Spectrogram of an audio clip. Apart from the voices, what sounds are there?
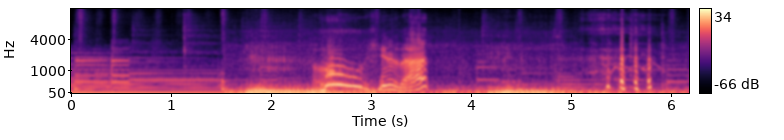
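Harley motorcycle engine with Stage 1 exhaust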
